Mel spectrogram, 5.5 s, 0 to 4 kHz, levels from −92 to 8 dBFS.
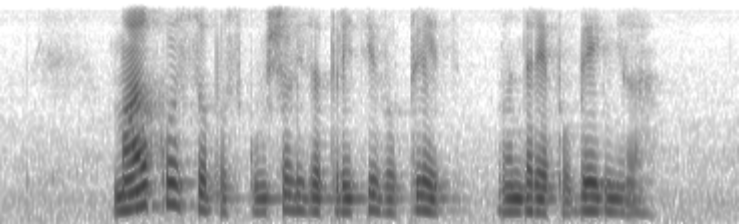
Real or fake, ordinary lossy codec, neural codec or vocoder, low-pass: real; none; none; 3.6 kHz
